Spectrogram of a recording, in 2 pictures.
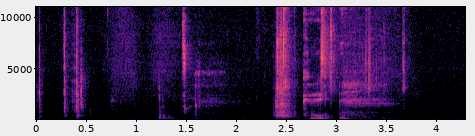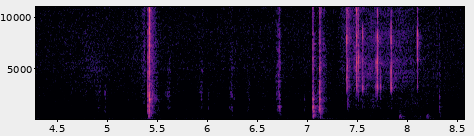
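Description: Faint, scattered clicks and taps from handling the plastic case of a Casio FX-7000GA calculator and fitting a small screwdriver to the screws on its back to open it. There is one sharper click about five seconds in, and a few more near the end.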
